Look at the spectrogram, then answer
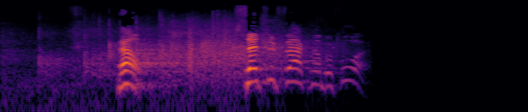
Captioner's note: applause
